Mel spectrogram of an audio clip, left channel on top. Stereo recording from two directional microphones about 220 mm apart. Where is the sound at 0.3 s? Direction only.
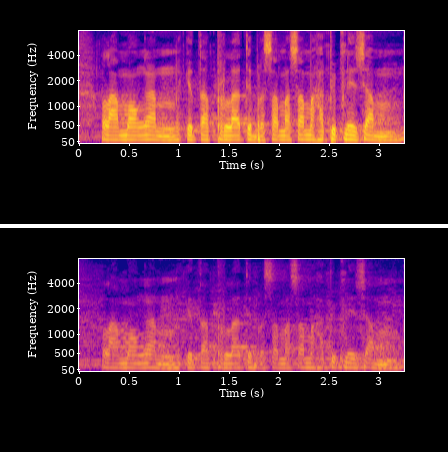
35° left (ahead or behind).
